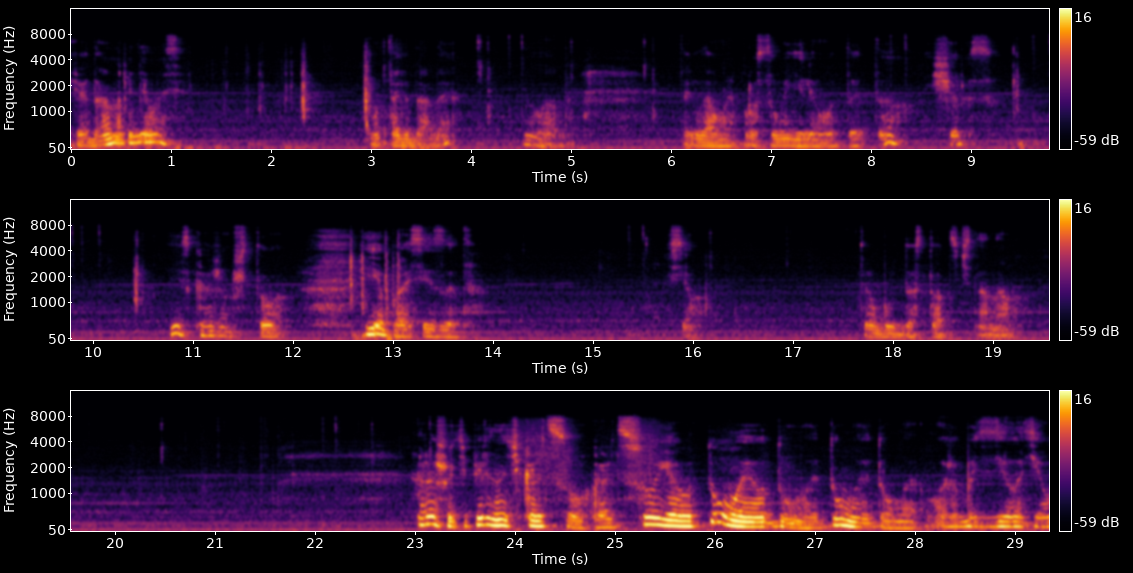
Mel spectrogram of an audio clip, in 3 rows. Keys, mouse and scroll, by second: 0.6 ctrl+z, 1.0 ctrl+z, 1.4 ctrl+z, 1.7 ctrl+z, 2.1 ctrl+z, 2.2 ctrl+z, 3.1-4.3 middle drag, 4.3 click, 5.0 middle click, 5.7-6.3 scroll down 1, 6.3-6.7 scroll up 3, 8.1 click, 9.5 shift+click, 9.8 shift+click, 12.6 e, 16.1-19.1 middle drag, 20.6-22.0 scroll down 1, 22.0 click, 22.5-25.6 middle drag.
